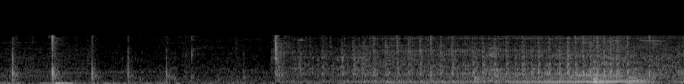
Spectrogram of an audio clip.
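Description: A few sharp mechanical clicks and clunks, then a motorcycle engine starts up and runs with a steady, rattling rumble that grows gradually louder and nearer.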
